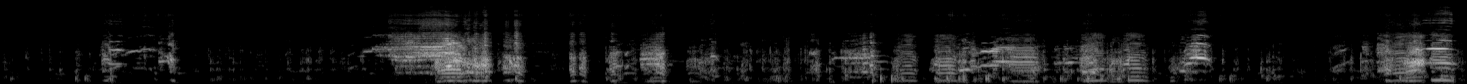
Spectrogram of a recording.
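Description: Geese honk loudly close by.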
